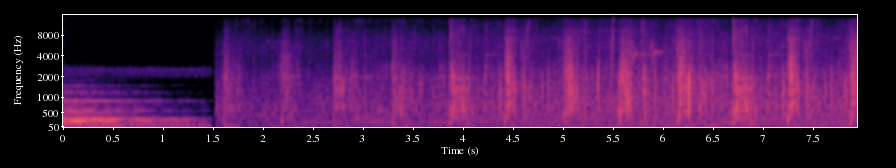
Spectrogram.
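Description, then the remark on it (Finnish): Steady footsteps crunch along an outdoor path at a walking pace, fairly loud, with a faint rustle between steps; a short tonal hum precedes them, and nobody speaks. People are walking calmly in nature in sunshine at Seurasaari. “Tämä, mitä me täällä tehdään, eli kävellään luonnossa auringonpaisteessa, niin tämähän on mitä parasta myös kivunhoitoa.”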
